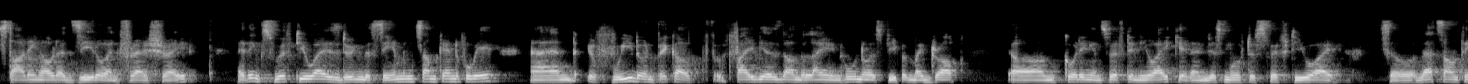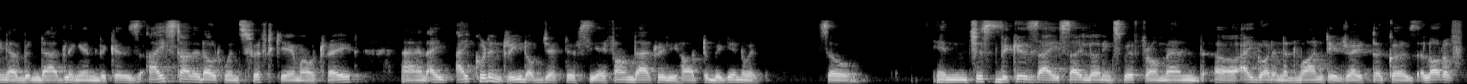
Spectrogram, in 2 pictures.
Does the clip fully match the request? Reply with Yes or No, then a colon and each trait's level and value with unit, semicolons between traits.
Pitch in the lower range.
Yes: low, 105 Hz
